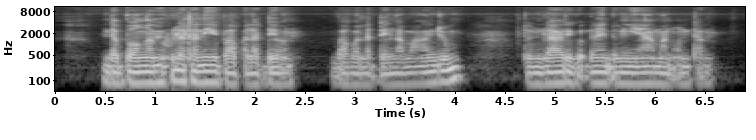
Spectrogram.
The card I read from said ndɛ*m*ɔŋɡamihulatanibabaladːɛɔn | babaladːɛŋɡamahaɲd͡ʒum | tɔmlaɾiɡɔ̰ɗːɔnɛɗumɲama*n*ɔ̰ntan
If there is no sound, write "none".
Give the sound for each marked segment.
b, n

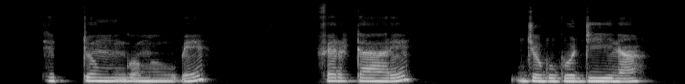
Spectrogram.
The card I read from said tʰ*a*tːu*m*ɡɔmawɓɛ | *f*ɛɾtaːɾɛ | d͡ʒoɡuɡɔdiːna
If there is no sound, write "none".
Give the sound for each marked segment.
e, ŋ, f

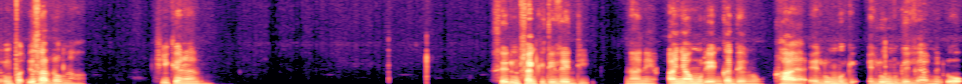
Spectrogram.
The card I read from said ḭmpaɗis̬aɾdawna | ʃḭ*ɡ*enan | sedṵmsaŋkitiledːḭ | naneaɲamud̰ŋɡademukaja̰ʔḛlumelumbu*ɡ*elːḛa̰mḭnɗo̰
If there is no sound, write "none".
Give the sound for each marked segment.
k, ɡ

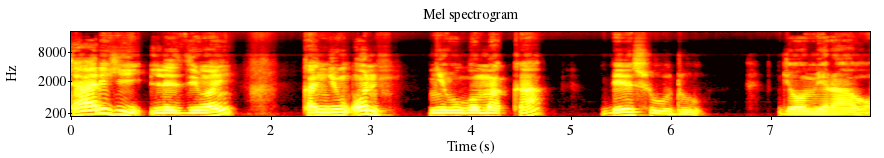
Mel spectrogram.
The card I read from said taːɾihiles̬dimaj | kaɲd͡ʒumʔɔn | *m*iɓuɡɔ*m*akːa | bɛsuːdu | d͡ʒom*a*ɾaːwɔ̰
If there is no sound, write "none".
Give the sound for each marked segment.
ɲ, m, i

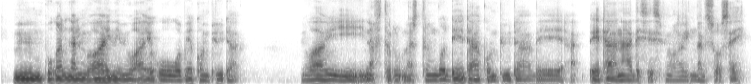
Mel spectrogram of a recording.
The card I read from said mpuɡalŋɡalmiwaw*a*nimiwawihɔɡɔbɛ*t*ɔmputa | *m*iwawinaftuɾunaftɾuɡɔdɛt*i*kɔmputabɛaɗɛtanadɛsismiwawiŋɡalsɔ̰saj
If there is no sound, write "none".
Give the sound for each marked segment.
i, k, m, a

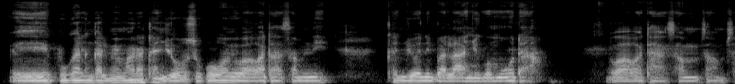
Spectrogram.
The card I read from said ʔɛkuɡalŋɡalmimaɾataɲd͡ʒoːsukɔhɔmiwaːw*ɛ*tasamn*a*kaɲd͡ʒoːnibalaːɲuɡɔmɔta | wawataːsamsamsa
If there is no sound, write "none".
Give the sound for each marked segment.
a, i

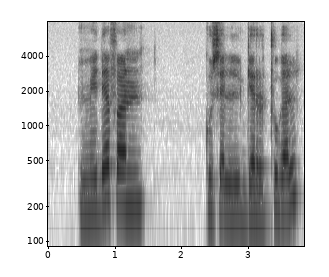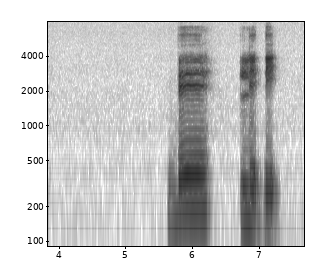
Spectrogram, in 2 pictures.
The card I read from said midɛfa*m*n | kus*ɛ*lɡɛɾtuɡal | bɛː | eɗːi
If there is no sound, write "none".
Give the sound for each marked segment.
none, ɛ

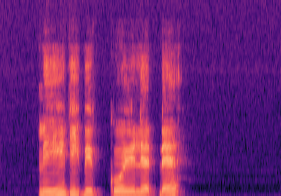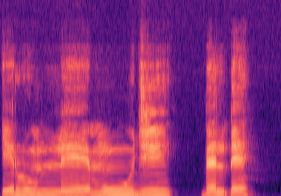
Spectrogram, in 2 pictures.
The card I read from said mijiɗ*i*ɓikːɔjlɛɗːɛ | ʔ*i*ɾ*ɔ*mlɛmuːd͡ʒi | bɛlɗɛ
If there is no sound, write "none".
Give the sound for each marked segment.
i, i, u

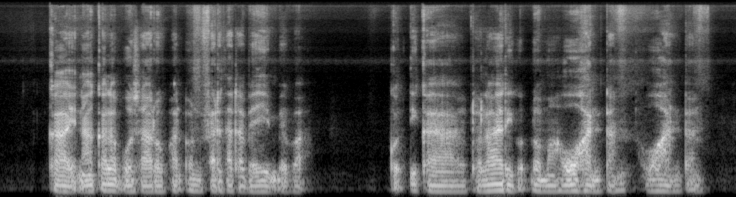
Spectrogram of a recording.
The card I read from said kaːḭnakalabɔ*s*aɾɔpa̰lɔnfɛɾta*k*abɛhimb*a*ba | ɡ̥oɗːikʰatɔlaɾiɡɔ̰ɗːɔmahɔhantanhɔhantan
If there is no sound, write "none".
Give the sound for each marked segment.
s, t, ɛ

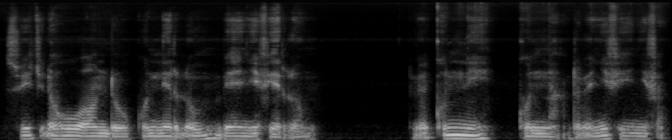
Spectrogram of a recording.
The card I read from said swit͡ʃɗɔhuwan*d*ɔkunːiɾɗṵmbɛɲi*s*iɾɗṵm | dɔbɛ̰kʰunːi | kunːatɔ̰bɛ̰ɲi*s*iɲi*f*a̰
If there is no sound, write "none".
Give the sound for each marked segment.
d, f, f, f

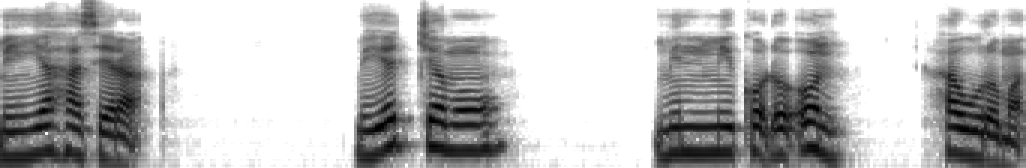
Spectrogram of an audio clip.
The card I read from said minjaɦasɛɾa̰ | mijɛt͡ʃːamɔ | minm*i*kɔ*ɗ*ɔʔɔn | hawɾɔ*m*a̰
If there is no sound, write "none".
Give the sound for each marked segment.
i, ɗ, m

